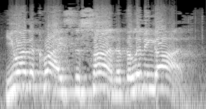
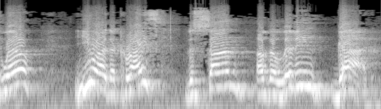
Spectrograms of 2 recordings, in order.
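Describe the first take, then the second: First: "are" hit hard, sure falling close; firm confession. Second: Slow, stress on you, rising as if unsure; "you" leaned on, slowed, ending like a question; Peter's hesitant confession. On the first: Preacher restates Peter's words to the congregation, firm with stress on are. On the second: Peter answers Jesus, slow and tentative, stressing you. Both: Retold or imitated.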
